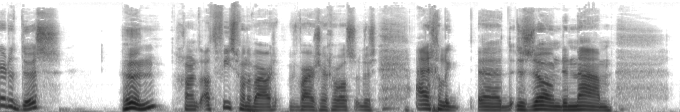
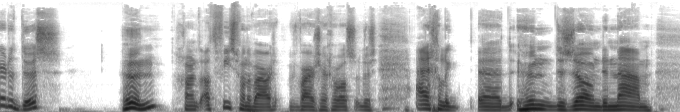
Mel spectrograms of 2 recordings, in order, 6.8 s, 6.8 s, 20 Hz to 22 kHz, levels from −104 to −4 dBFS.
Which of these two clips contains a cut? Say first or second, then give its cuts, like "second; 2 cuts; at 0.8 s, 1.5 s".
first; 1 cut; at 5.1 s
